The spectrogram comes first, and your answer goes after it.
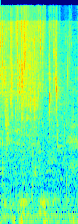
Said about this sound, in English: making sure that we rinse them really good in running water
